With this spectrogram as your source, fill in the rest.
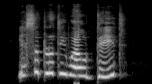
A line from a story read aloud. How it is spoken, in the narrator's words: said Nobby hotly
